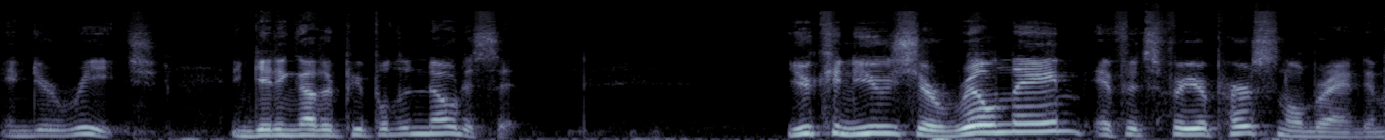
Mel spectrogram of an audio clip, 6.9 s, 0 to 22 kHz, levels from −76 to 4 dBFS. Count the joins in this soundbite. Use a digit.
0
